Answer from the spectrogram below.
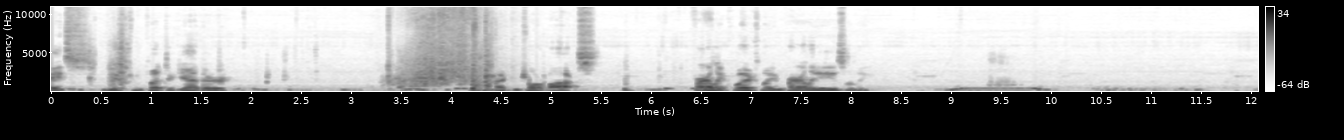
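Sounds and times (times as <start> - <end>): plastic plate scraping on table: 3.4 - 4.5.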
